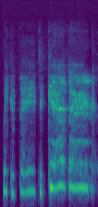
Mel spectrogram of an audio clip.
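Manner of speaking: slow, high fake sob; mock crying. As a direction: ham up a teary plea.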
